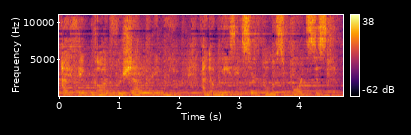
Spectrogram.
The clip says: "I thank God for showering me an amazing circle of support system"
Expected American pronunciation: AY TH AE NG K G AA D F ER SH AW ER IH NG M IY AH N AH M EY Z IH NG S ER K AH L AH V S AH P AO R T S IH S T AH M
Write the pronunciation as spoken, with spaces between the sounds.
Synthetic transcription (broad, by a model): AY TH AE NG K G AA D F ER SH AW ER IH NG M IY AH N AH M EY Z IH NG S ER K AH L AH V S AH P AO R T S IH S T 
